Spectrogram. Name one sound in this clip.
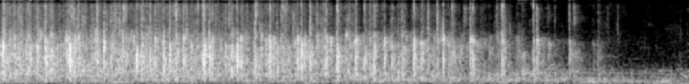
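A large crowd applauds in an echoing hall, then the clapping dies away.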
